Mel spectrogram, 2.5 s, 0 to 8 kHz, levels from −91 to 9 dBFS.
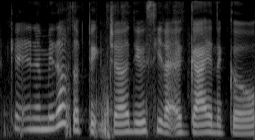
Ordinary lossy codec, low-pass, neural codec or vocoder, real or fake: none; none; none; real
